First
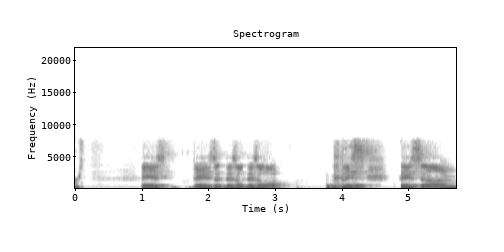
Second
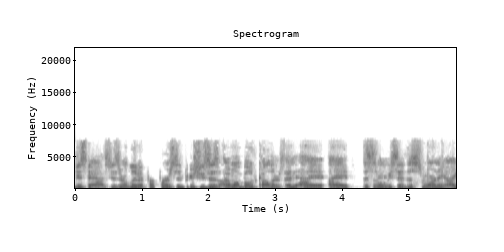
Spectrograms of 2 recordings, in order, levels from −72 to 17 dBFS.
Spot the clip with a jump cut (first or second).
first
